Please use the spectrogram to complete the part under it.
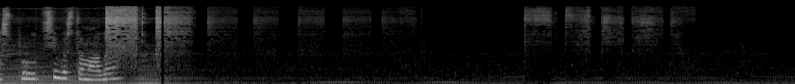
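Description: An airbrush hisses in short bursts of spray.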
